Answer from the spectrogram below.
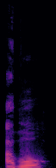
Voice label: "abúu", apatani

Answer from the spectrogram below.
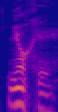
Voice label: "zoxe", Apatani

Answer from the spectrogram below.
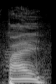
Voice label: "paye" bones, Yawa

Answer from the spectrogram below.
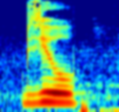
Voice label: type of dove, Zapotec; bzyu; (Spanish) tipo de paloma

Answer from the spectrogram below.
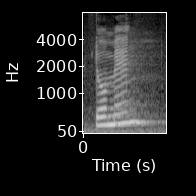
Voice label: "Heart", Naasioi

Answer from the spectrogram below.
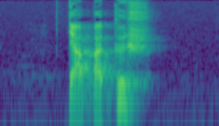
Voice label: besiro cuerno, chiquitano

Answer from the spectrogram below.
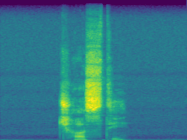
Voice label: “ʧɑsti”, Vafsi; n noon; چاستی

